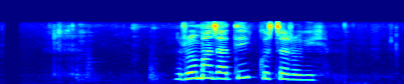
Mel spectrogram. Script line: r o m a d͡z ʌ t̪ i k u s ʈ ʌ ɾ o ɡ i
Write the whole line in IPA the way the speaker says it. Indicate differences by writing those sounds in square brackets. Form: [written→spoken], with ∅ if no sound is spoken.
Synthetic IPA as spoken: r o m a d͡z [ʌ→a] t̪ i k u s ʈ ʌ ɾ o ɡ i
